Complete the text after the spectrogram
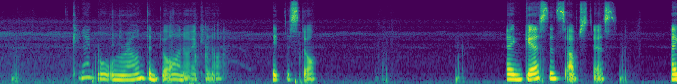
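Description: A young woman speaks close to a microphone, with animation.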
